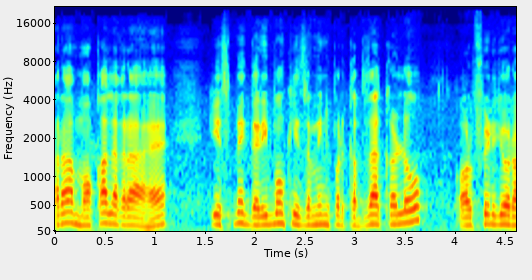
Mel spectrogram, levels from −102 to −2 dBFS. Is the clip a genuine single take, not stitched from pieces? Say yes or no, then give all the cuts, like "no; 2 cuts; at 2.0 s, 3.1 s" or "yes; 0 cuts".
yes; 0 cuts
